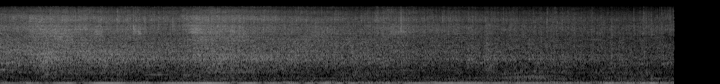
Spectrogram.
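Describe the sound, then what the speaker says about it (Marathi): Jowar flour batter for dhirde sizzles on a hot oiled tawa, a steady close crackling hiss that holds at an even loudness throughout with no voices. "आपला तवाही चांगला तापला आहे आणि त्यावर तेल आता पसरून झालेलं आहे। आपण आता यावर पीठ टाकूया"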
